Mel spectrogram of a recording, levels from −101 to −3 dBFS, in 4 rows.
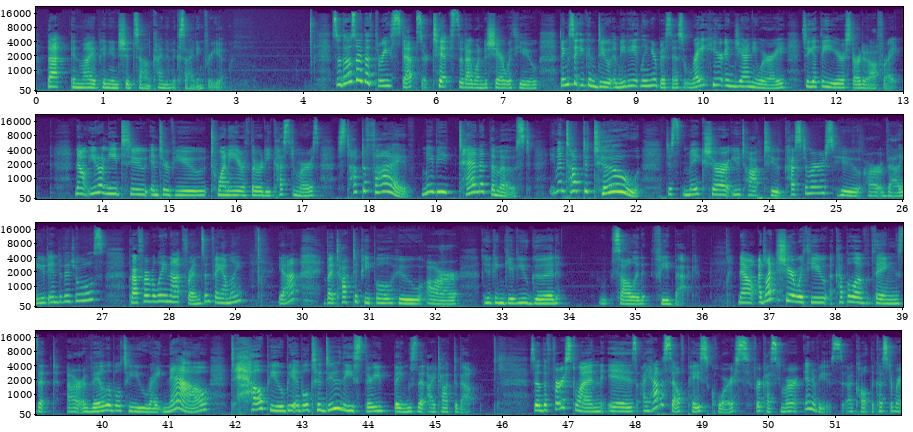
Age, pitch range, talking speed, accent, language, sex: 40-59, 180-245 Hz, 170 wpm, American, English, female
